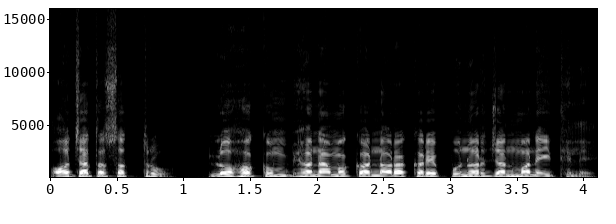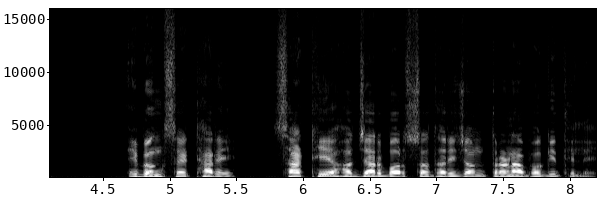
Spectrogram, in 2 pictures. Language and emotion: Odia, neutral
